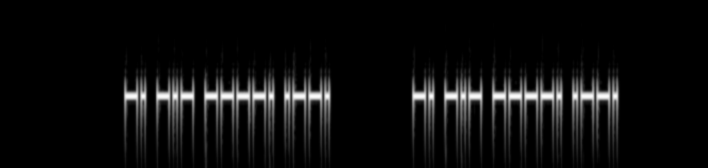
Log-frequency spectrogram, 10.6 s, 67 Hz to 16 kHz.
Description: Morse code, heard as a keyed tone, about 20 wpm, 700 Hz. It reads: NK9P NK9P
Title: USA Call Signs - 4 Characters - Repeated 2x - 20wpm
